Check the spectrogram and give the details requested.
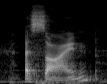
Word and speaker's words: assign: Let's move on to the letter G, and we don't pronounce this letter in words like campaign, assign, design, sign, reign.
